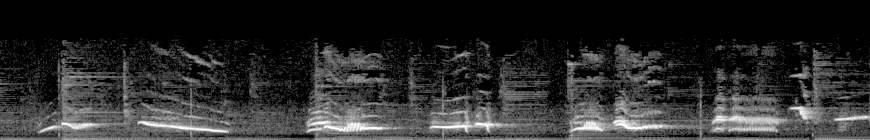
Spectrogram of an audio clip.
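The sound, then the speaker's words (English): Eurasian blackbird song: a few short, fluting whistled phrases separated by brief pauses, with a low steady tonal layer sounding beneath each phrase. “Eurasian blackbirds are common in the gardens and throughout the countryside in Great Britain.”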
